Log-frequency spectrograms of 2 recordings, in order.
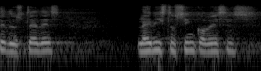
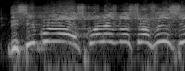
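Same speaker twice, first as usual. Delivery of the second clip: much higher, much louder rallying cry; full-force shout; 12 semitones higher, 12 dB louder than usual. Real, not acted. Pastor leads the congregation, full-force rallying shout. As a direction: shout it with everything. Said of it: "vamos a hacer un esfuerzo".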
